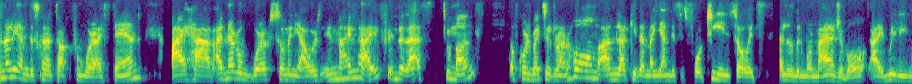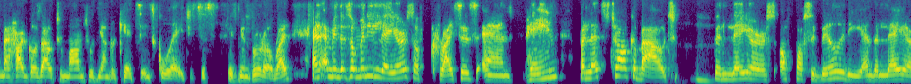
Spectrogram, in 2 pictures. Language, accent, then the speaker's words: English; Buenos Aires, Argentina; accent: Argentina; moved away as an adult; now in United States; My accent, I'm going to say that up front, is from Argentina. I was born and raised in Buenos Aires, and I've been living here in the U.S.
